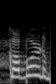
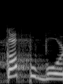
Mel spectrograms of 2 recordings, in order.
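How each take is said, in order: First: The p is silent, said like kabard. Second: The p is sounded, said like cup board. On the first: The speaker calls it right. "कबर्ड बोलते हो ना" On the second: The speaker calls it wrong. "कप बोर्ड नहीं बोलते हो"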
